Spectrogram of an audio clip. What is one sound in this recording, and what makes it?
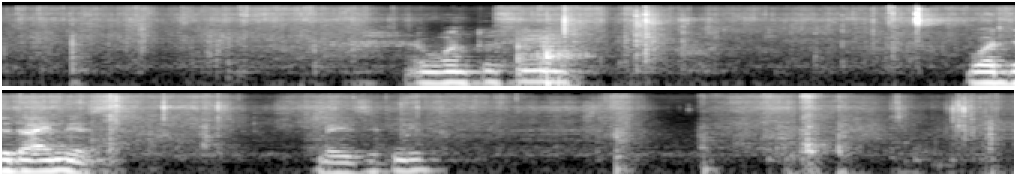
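Bubble wrap crinkles as it is handled.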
